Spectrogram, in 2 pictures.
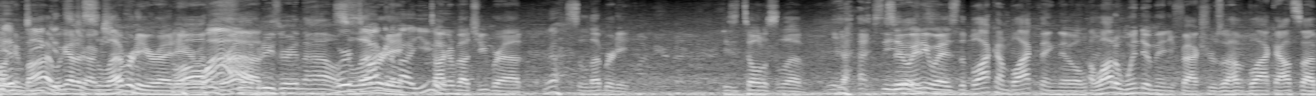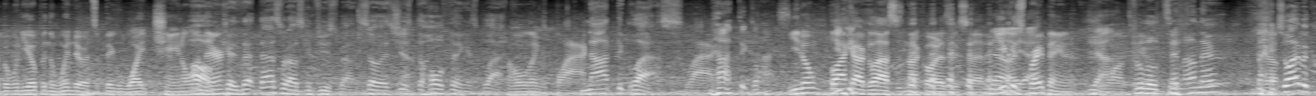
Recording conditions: busy venue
